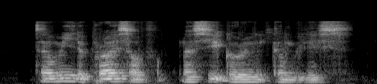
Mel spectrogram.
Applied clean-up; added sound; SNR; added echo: neural separator model SepFormer DNS4.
